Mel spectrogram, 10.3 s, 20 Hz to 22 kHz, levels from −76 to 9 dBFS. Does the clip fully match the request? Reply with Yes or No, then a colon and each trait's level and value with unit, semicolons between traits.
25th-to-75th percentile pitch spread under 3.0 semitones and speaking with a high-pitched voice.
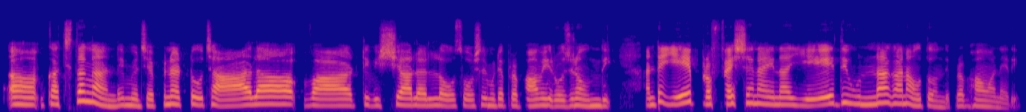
No: average, 3.6 semitones; high, 200 Hz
